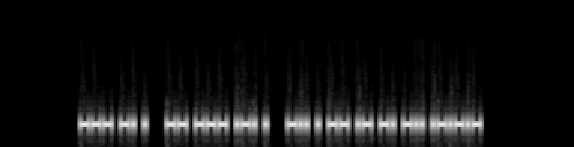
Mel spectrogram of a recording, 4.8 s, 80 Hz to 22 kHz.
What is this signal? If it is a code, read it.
Morse code, heard as a keyed tone, about 50 wpm, 700 Hz. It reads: ONE MORE DEMAND.
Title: Sentences from Top 1000 Words - Review Part 4 - 50wpm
